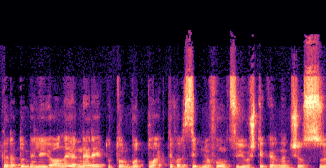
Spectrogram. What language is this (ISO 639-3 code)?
lit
